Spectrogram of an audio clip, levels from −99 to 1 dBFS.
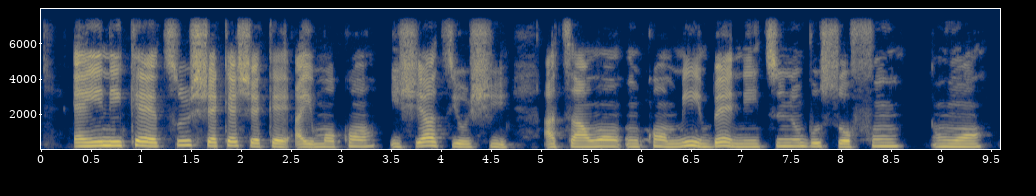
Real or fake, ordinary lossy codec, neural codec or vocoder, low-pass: real; none; none; 7.2 kHz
